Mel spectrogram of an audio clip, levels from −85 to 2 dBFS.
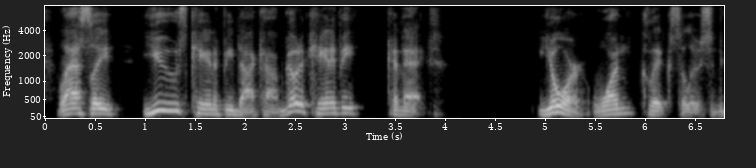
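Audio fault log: No audible faults detected.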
